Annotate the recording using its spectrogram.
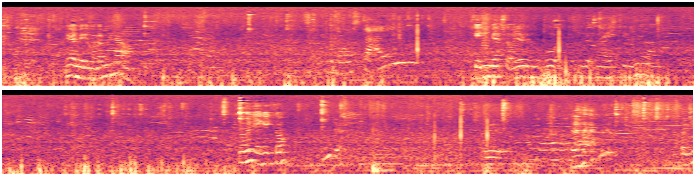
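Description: Voices talk casually nearby.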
